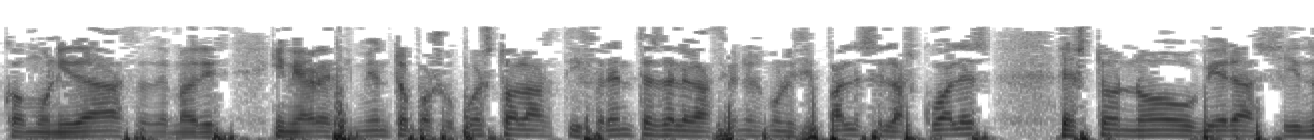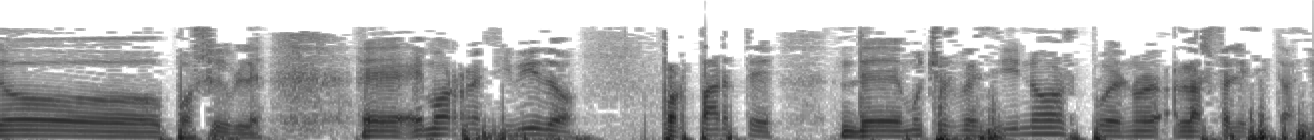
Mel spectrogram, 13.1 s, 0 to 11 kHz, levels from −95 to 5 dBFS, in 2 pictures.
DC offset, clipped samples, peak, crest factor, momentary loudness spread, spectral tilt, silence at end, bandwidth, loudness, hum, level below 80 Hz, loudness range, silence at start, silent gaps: under 0.1%; under 0.1%; 0 dBFS; 16 dB; 6 LU; -11.5 dB/octave; 0 s; 5.8 kHz; -18 LUFS; none; -22 dBFS; 1 LU; 0 s; none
